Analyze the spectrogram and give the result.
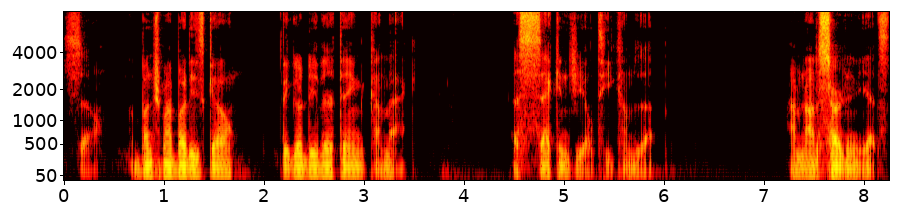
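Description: This man speaks at a moderate pace in a very deep, low voice with vocal fry and fairly even intonation. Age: 20s. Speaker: MMA fighter and police officer. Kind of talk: casual chat.

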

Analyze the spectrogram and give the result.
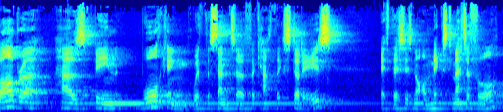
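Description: A man speaks at a very slow pace in a medium pitch, with music playing in the background. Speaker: university event host. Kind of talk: formal introduction. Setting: lecture hall with audience.

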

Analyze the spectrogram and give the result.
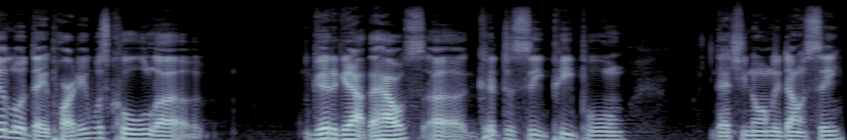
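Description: Using ordinary pitch variation in a medium pitch, a man talks at a fairly quick pace but leaves long, frequent pauses. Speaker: podcast host. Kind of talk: casual chat.

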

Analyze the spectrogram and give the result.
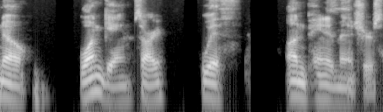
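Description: A man with a Pennsylvania accent, fairly low-pitched, at a moderate pace, the sound dry and close with no echo. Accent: Pennsylvania American. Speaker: podcast co-host. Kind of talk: casual chat.

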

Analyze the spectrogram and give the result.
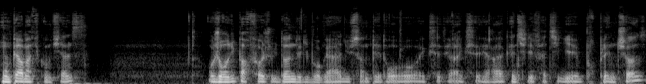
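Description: A man at a fairly quick pace with vocal fry, fairly even intonation, and long, frequent pauses. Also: medium pitch for a man. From southern France, Marseille suburbs. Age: 50s. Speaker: psychedelic drug user. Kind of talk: personal testimony. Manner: halting, repeats words.

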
